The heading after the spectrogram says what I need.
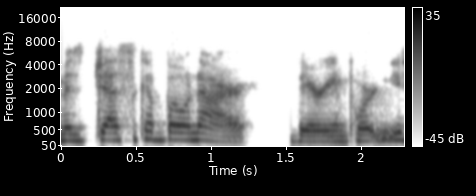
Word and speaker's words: Bonar: my name is Jessica bonard very important you spell my last name and pronounce it correctly it's Bonar it sounds like fancy French instead of very close to a dirty word that's awesome I have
